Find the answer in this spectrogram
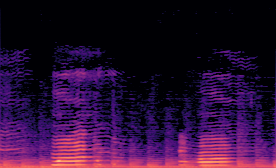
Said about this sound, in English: And the young baby ones fucking sound like infants. And it's incredibly annoying. I wish they would just shut the hell up every time they go off crying.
